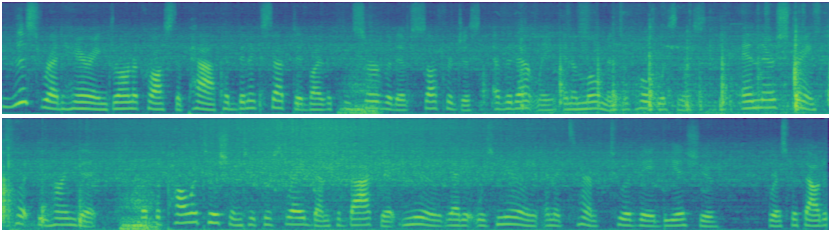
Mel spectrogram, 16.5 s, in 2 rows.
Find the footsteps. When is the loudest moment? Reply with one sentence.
The volume of the footsteps peaks at 8 seconds.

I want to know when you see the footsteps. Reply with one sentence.
The footsteps can be heard from 2.2 to 9.9 s.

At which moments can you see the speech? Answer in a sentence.
The speech can be heard from 0.0 to 16.4 s.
